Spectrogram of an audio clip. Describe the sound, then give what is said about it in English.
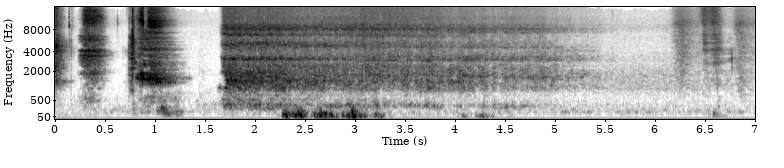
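Parachute breathing during a grounding exercise: short quick sniffs in through the nose, then a long, breathy exhale through the mouth that slowly fades. A few more faint sniffs follow near the end. “for parachute breathing, it's a quick inhalation through the nose. And now, an uh, extended exhalation through my mouth.”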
